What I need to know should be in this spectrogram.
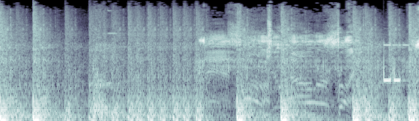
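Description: Rifle shots crack in quick succession.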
